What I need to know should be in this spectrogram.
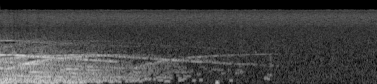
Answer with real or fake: real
